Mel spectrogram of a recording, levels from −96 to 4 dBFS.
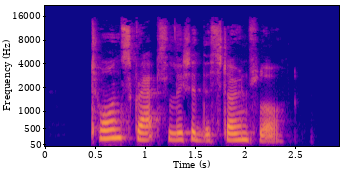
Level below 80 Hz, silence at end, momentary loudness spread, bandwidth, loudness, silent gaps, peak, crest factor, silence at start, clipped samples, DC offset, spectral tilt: -76 dBFS; 0.55 s; 8 LU; 16 kHz; -27 LUFS; none; -12 dBFS; 16 dB; 0.45 s; under 0.1%; under 0.1%; -4.5 dB/octave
